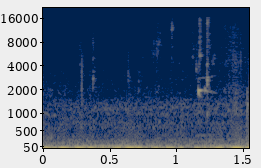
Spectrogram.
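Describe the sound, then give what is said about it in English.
Quiet sipping of water: a few soft wet mouth sounds and a small gulp or click near the end, with no talking. “I'm going to have to take a sip of water.”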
